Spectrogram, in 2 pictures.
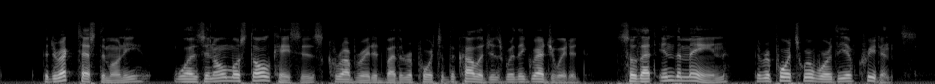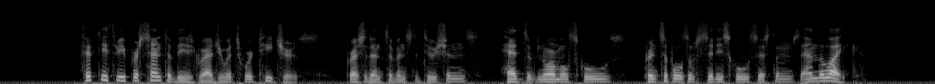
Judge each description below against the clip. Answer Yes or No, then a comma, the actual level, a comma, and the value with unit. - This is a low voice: Yes, low, 120 Hz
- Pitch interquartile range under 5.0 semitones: No, average, 5.3 semitones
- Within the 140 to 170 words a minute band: Yes, average, 165 wpm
